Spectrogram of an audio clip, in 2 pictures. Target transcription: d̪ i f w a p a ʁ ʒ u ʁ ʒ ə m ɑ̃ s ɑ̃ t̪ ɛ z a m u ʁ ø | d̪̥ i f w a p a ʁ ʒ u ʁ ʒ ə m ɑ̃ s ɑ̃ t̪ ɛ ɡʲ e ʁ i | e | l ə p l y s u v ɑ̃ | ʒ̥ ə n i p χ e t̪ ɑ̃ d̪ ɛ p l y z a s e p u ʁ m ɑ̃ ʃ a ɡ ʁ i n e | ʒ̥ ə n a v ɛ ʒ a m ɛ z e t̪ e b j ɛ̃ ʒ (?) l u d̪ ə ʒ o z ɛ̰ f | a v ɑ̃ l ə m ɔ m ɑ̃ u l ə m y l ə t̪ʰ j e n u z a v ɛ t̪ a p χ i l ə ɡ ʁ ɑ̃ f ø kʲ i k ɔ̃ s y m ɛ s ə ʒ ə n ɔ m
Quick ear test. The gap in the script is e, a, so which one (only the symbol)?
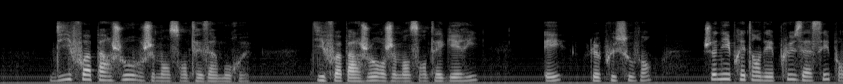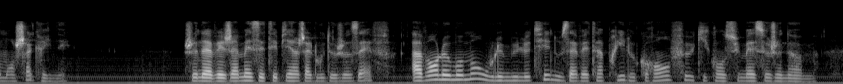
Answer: a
